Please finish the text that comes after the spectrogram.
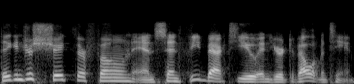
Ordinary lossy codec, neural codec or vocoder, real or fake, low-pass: Opus, 16 kbps; codec, 16 kHz, 0.8 kbps, ZipCodec; fake; 7.2 kHz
